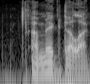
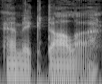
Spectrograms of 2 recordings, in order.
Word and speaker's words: amygdala: and you let the amygdala grab you or emic dala as some people mispronounce it you let the amygdala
